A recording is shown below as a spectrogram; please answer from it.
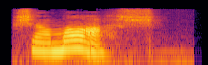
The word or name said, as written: shamash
